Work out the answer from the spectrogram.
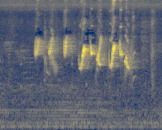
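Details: Red-whiskered bulbul kept in a cage ahead of a singing contest, giving one quick run of clear, warbling whistled notes that tumble up and down over about a second and a half.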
